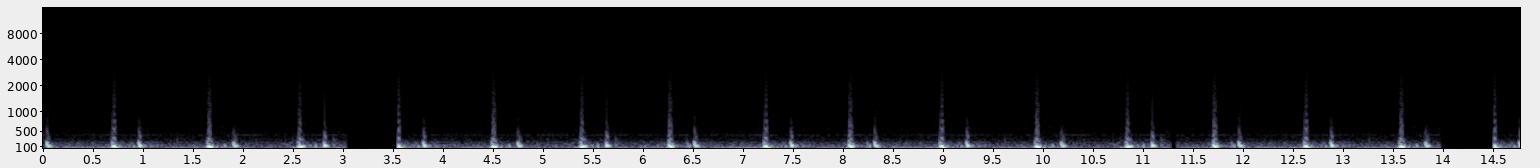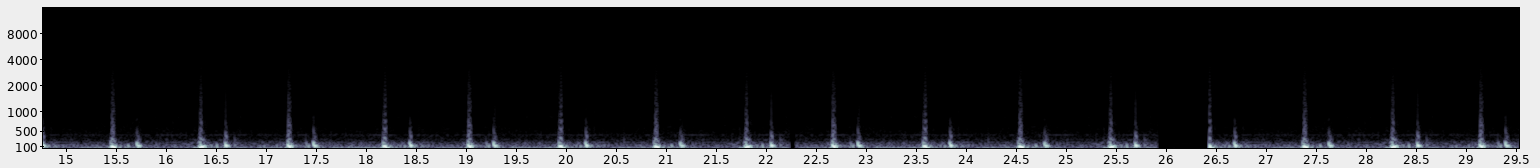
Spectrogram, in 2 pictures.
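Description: A steady pulse of low thumps over a low hum, like a heartbeat, falling silent for a moment three times.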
